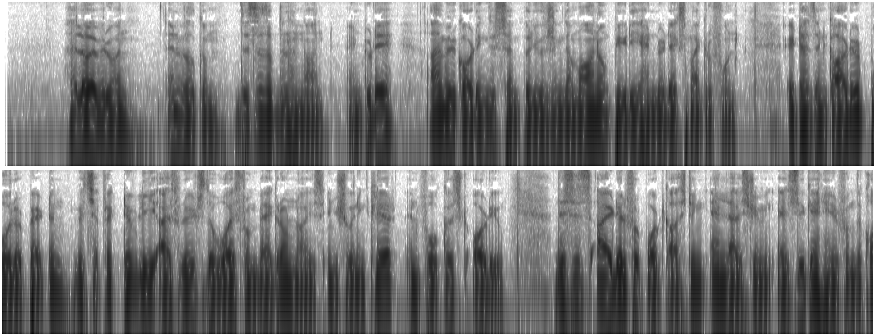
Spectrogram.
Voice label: Maono PD100X Recording Sample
